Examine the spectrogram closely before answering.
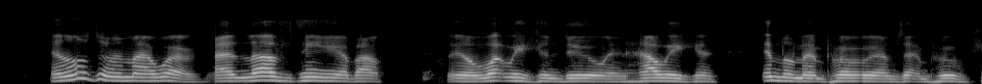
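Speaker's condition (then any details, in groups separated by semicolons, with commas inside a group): Bulbar onset ALS; diagnosed within past year; mainly affects speech and swallowing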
